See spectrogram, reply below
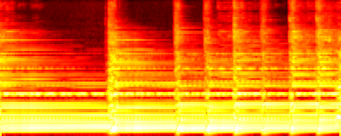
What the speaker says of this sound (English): you want to mute the high E string and the low E string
